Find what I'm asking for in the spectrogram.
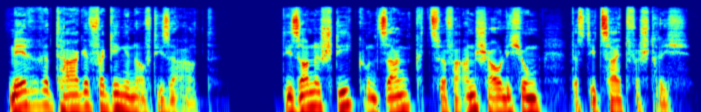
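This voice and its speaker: A male audiobook narrator reads a novel from a script in a calm, measured storytelling manner. His mid-range voice is captured with studio quality in a dry recording.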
